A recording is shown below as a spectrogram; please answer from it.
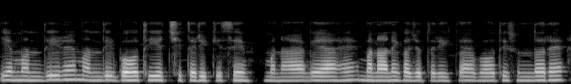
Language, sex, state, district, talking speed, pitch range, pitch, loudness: Hindi, female, Chhattisgarh, Bastar, 220 wpm, 180-195 Hz, 190 Hz, -19 LUFS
